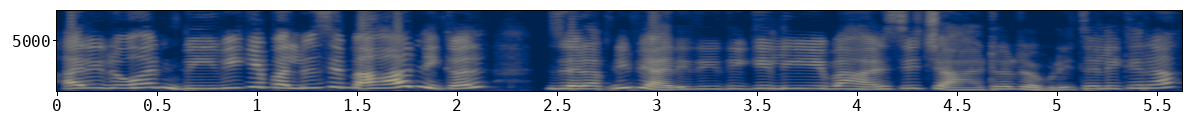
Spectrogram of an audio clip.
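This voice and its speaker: A woman's voice: sing-song, normal speed, dry recording, studio quality. A woman voicing a spoiled, bossy married daughter who whines and gives orders. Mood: complaining. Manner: shrill, whiny, commanding.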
